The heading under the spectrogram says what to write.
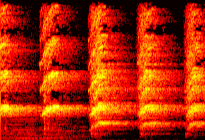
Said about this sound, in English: stabbing violins that make that scene so iconic.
